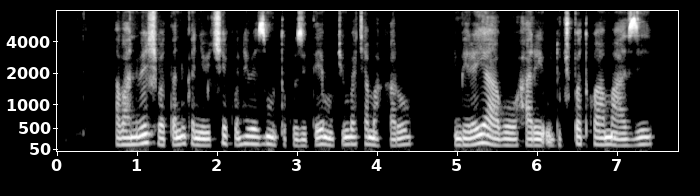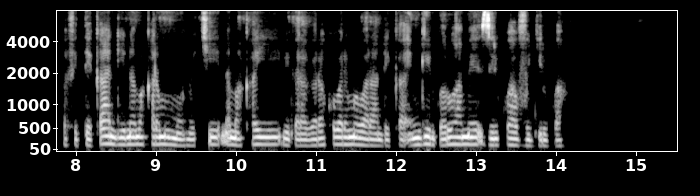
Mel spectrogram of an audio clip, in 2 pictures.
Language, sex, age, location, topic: Kinyarwanda, female, 25-35, Huye, government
